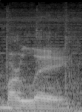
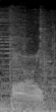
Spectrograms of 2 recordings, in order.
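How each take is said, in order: First: The name is said with two syllables. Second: The name is said with one syllable. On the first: "I've also heard Marley" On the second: "I prefer Marl"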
